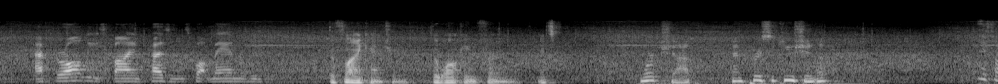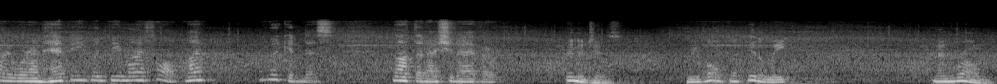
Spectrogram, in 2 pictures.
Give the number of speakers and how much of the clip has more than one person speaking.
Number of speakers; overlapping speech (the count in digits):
4, no overlap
